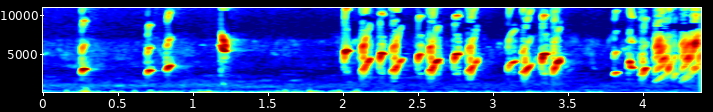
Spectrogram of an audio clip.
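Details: Wild royal goldfinch singing, recorded for tutoring young birds: a few spaced high chips, then a lively rapid twitter of sharp, liquid notes repeated in quick succession, over a low murmuring background.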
